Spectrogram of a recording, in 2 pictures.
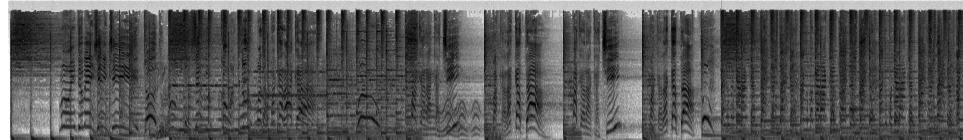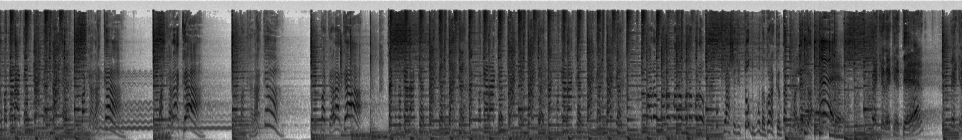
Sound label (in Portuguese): musica infantil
